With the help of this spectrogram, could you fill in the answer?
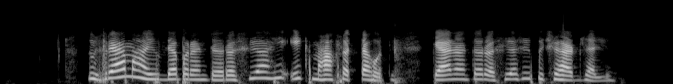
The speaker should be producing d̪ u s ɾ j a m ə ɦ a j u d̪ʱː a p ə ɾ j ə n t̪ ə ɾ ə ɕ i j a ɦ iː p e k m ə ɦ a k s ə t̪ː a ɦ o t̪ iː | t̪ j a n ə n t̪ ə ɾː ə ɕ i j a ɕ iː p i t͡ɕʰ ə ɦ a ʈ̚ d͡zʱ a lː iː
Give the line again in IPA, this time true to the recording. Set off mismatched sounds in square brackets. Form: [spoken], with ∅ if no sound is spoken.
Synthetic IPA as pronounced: d̪ u s ɾ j a m ə ɦ a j u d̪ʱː a p ə ɾ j ə n t̪ ə ɾ ə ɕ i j a ɦ iː [ʔ] e k m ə ɦ a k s ə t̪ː a ɦ o t̪ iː | t̪ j a n ə n t̪ ə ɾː ə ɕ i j a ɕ iː p i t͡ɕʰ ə ɦ a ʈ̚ d͡zʱ a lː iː

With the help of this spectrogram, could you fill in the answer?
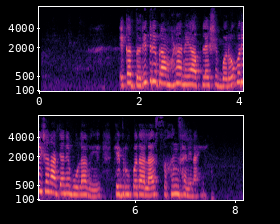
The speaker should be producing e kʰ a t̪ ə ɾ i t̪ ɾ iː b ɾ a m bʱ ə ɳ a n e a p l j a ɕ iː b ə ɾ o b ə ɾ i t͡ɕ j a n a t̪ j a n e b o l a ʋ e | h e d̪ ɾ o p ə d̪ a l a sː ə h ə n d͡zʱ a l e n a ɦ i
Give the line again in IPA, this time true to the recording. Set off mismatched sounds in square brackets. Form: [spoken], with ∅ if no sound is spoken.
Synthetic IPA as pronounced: e [k] a [d̪] ə ɾ i t̪ ɾ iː b ɾ a m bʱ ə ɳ a n e a p l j a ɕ iː b ə ɾ o b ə ɾ i t͡ɕ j a n a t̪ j a n e b o l a ʋ e | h e d̪ ɾ [u] p ə d̪ a l a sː ə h ə n d͡zʱ a l e n a ɦ i

